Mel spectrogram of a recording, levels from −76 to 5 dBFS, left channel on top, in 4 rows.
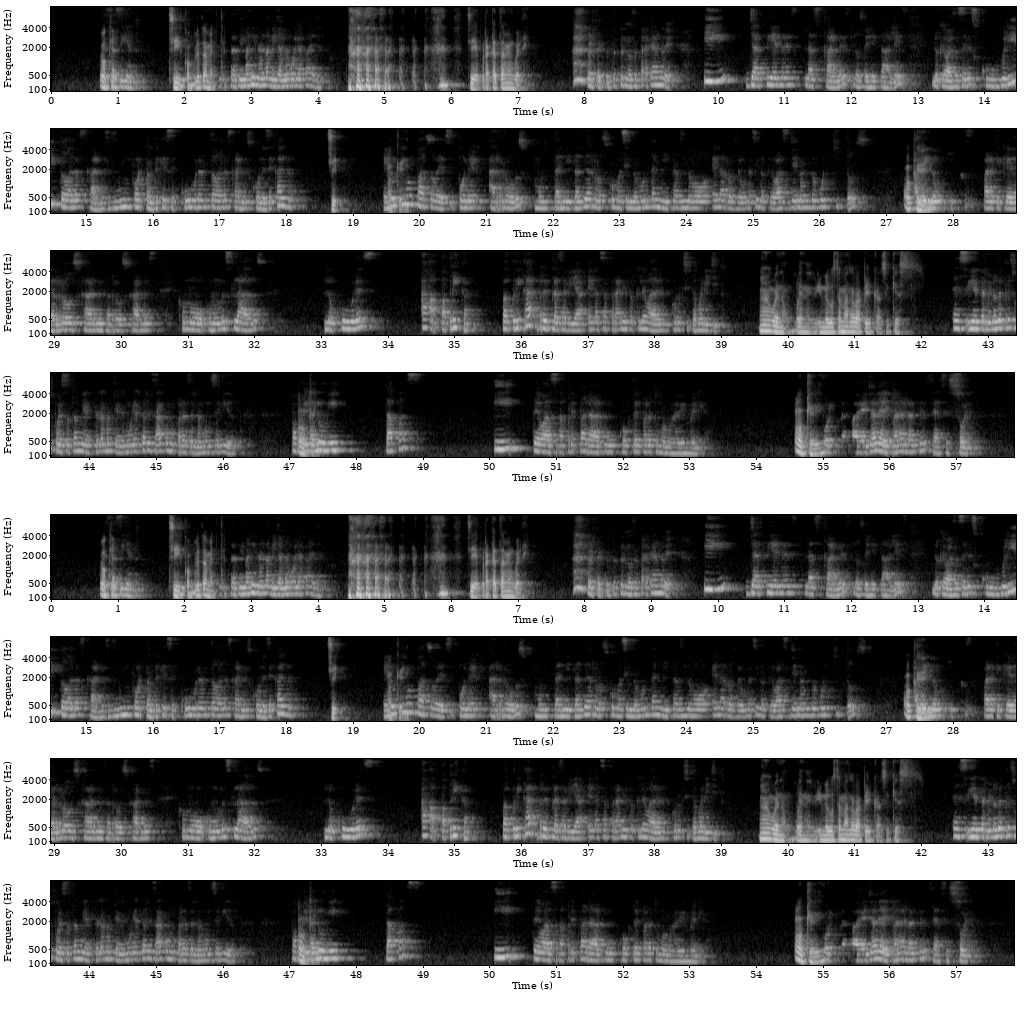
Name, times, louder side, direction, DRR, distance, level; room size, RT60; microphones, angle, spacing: voice 1, 0.8-1.3 1.9-2.2 2.7-4.1 7.8-10.1 10.4-18.1 19.5-26.7 27.4-27.8 28.2-32.1 33.0-33.7 34.5-35.2 35.7-39.0 40.1-40.2 42.5-46.2 47.0-47.7 48.4-48.8 50.1-53.3 55.0-55.1 55.4-57.3, left 1 dB, 20° left, 1 dB, 1.3 m, -26 dB
voice 2, 1.8-2.5 4.4-5.3 5.7-7.1 18.6-18.8 19.5-19.6 27.3-27.8 39.6-41.9 47.1-47.4 54.6-55.1, equal, ahead, 11 dB, 0.5 m, -21 dB
24.5 x 13.5 x 2.8 m, 0.69 s
head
